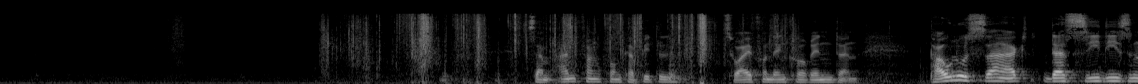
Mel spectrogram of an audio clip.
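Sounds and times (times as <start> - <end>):
book pages being leafed through: 3.2 - 8.2
speech: 5.3 - 11.3.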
